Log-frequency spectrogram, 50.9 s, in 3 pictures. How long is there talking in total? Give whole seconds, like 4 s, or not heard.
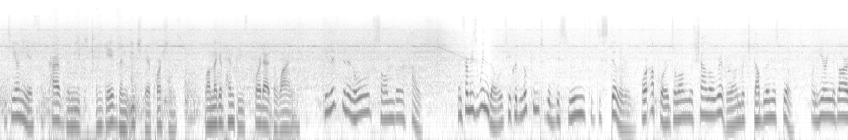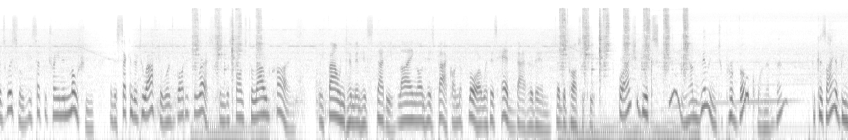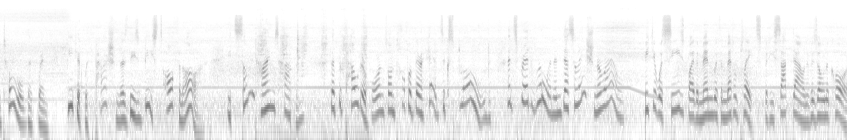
51 s.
